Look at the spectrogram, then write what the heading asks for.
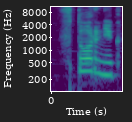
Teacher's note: v becomes f, voiceless, and it sounds like вторник. You barely could hear this f sound at the beginning.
